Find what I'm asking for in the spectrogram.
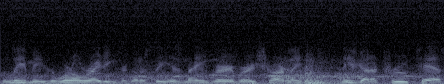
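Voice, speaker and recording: Noticeable background noise accompanies a man at medium pitch. He talks at a fairly quick pace with fairly even intonation. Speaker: professional wrestler and guest commentator. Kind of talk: TV wrestling commentary.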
